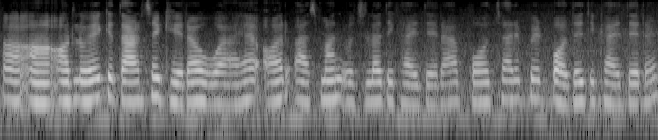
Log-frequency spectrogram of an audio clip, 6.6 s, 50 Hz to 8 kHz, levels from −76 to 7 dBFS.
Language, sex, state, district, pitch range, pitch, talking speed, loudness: Hindi, female, Bihar, Saran, 195-215 Hz, 205 Hz, 220 wpm, -19 LUFS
